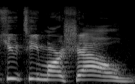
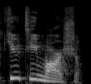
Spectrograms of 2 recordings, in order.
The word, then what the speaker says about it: QT Marshall: on one making his aew in-ring debut against qt marshall i'm calling him qt marshall all of a sudden they're calling him qt marshall until when did this begin when did this start he wasn't qt martial a year ago did he decide that i'm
